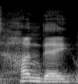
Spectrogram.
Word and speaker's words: Hyundai: how do you pronounce Hyundai? And he said, it's Hyundai like Sunday. And so that's the correct way.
